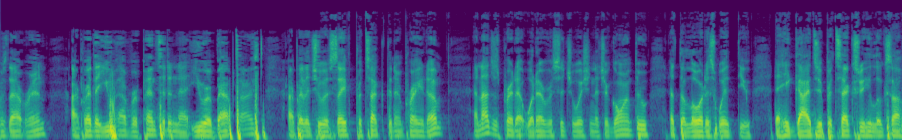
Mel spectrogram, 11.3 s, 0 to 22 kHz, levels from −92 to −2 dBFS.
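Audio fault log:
0.00–4.00 s, adaptive stream starting at a low bitrate: for the first four seconds nothing sounds above about 10.2 kHz, the top end is thin and swirly, and coding artefacts are plain, which fits a start near 32 kbit/s AAC. At 4.00 s the treble and clarity return at once, consistent with a step up to roughly 96 kbit/s. Unlike a rebuffer or a mid-stream downgrade, it occurs at the very start, improves rather than worsens, and leaves no gap or stall.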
